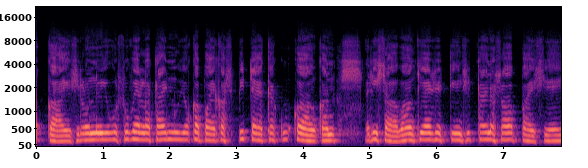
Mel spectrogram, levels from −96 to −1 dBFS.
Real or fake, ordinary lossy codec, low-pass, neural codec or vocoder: real; none; 14.4 kHz; none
